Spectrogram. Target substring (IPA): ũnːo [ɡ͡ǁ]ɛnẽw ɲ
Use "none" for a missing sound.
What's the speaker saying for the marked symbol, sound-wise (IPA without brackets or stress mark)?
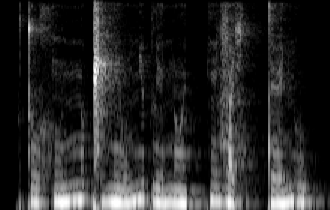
ɡ͡ǁ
